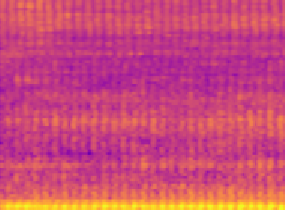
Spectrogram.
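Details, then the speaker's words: Quadrunner ATV-to-buggy build, engine very cold, no air box connected: fires cleanly and climbs quickly through the revs with an even beat and no misses. Normal free revving. "There's no air, there's no connection to the air box. As you can hear, it revs right up. Very cold, too cold."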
